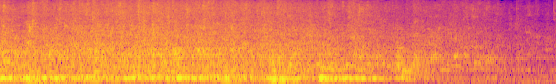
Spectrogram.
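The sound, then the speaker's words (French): A toilet flushes with a steady, hissing rush of water that holds for a few seconds, then begins to taper off toward the end. No voices are heard. “Je remangeais pour me réconforter, et voilà que la culpabilité refaisait surface et que mes rendez-vous avec la toilette se faisaient de plus en plus souvent.”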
